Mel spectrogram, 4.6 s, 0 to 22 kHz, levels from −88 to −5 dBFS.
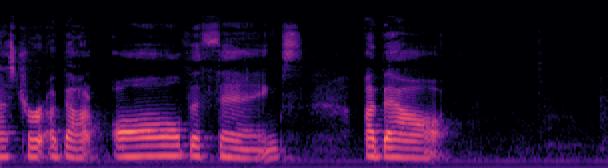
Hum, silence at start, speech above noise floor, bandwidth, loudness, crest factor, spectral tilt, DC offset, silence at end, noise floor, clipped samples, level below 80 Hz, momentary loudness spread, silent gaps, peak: none; 0 s; 33 dB; 15.5 kHz; -35 LUFS; 18 dB; -5 dB/octave; under 0.1%; 1.2 s; -67 dBFS; under 0.1%; -86 dBFS; 13 LU; none; -18 dBFS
